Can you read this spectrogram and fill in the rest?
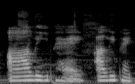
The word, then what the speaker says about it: Alipay: 你能够告诉我什么什么？我们来看一下。第二人回答说，You can use Alipay or WeChat. 你可以使用支付宝或者微信。 Either is okay. 两个任选其一都是可以的，两个都可以的。好，Alipay 注意一下读音呢，Alipay 支付宝哦，支付宝这样说，Alipay。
